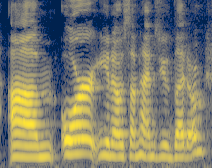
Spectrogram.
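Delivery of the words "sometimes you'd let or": normal talking voice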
